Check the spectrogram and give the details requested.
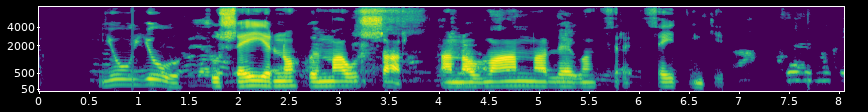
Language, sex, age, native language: Icelandic, male, 13, Icelandic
